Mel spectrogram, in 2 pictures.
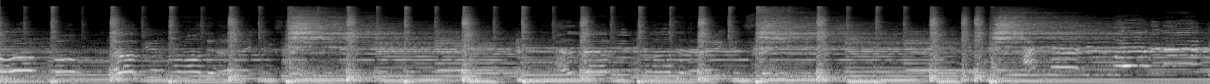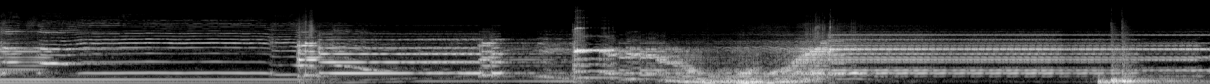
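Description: A live band of drums, bass guitar, electric guitar and keyboard plays a pop ballad. About ten seconds in the drums drop out and the band holds sustained chords on keyboard and guitar, with sliding pitch glides in the middle and a long held chord near the end.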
